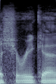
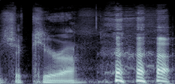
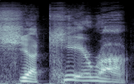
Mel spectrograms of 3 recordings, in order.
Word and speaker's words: Shakira: J-Lo and Shakira. Sharika, huh? Sharika, dude, yeah, that's what I thought her pronounce it. How to pronounce it when I was a kid.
